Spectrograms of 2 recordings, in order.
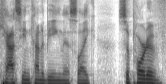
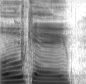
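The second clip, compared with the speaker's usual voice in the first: put-on sarcastic tone, louder; 2 semitones higher, 5 dB louder than usual. Acting out what an Imperial might say: acting sarcastic Imperial. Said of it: "I wish the Imperials were sarcastic about it".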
